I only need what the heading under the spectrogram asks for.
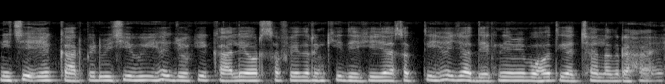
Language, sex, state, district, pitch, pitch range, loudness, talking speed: Hindi, male, Chhattisgarh, Balrampur, 180 Hz, 175-190 Hz, -15 LUFS, 235 wpm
